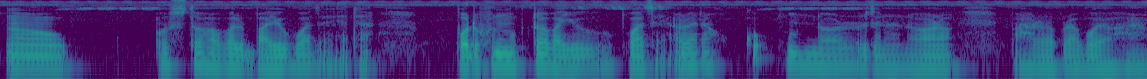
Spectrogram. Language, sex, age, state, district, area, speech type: Assamese, male, 18-30, Assam, Dhemaji, rural, spontaneous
